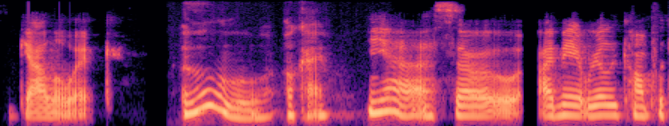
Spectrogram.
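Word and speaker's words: Kalawikk: a w i k k and it is pronounced Gallo o okay yeah so I made it really complicated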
